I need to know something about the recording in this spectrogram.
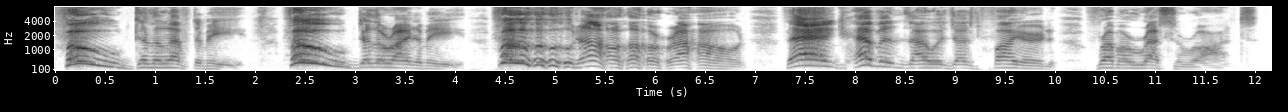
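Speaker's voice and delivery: slow, loud declamation, high on each opening word; hammed-up heroic recital, drawing out the vowels; mock-grand oration. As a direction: proclaim it with theatrical triumph. Imagined grand speech, arms outstretched.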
